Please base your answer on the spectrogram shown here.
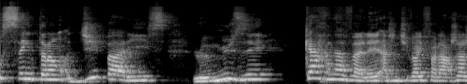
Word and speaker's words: Carnavalet: Tem esse R de novo, Carnavalet. E-T em francês, no final da palavra tem um som de E. Carnavalet.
